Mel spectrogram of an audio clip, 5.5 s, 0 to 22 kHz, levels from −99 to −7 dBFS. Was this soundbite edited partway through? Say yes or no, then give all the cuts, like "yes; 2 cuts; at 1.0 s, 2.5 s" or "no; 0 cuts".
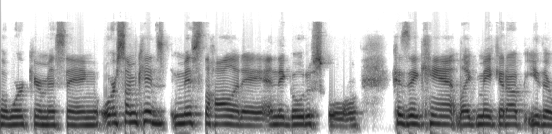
no; 0 cuts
